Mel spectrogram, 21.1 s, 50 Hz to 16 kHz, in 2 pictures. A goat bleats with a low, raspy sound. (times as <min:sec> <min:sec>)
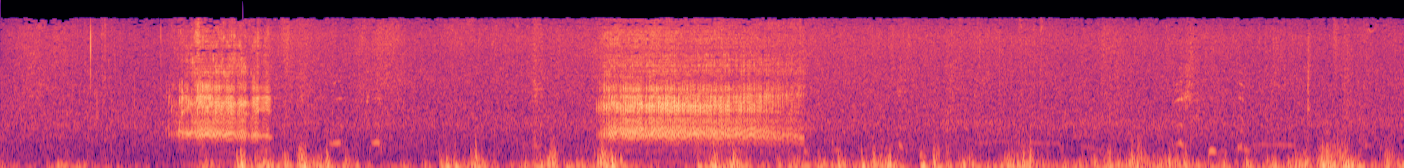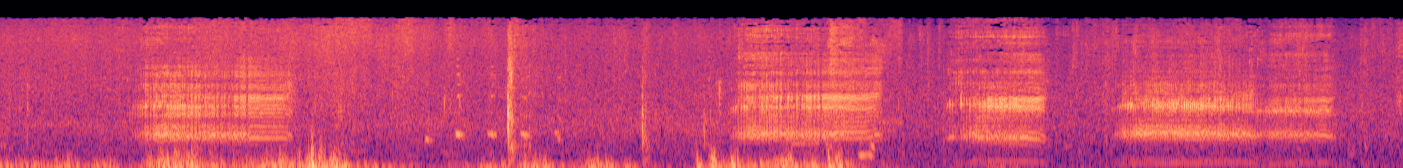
0:01.3 0:02.1, 0:04.5 0:06.1, 0:11.6 0:12.9, 0:16.0 0:20.5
